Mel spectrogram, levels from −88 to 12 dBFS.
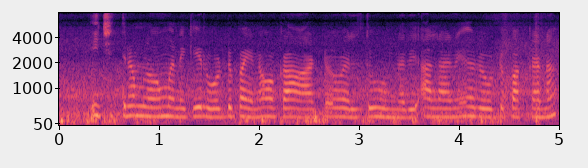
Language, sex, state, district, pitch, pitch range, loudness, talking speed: Telugu, male, Andhra Pradesh, Srikakulam, 230 Hz, 225-240 Hz, -16 LUFS, 170 wpm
